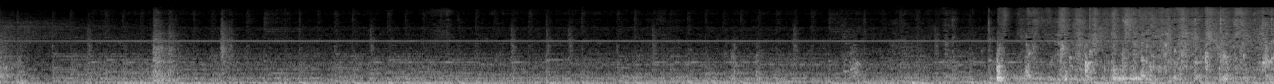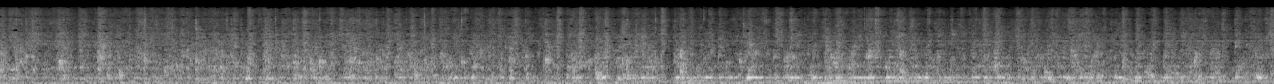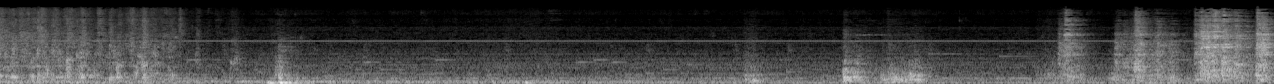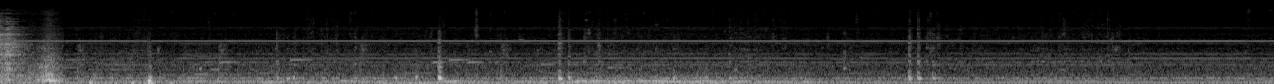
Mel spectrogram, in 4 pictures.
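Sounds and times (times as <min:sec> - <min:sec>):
water pouring into aquarium: 0:09.8 - 0:28.1.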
